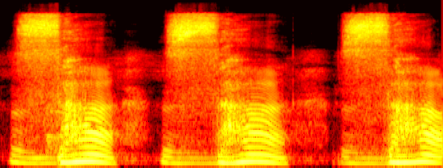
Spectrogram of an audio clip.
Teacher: এরপর হচ্ছে ঝা ঝা ঝা অর্থাৎ জিহ্বার আগা উপরে নিচে দুই দাঁতের মাঝখান, জিহ্বার আগাটে নিয়ে উপরে নিচে দুইটি দাঁতের মাঝখানে লাগাবেন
